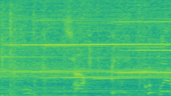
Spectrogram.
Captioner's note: gasping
